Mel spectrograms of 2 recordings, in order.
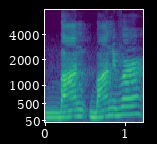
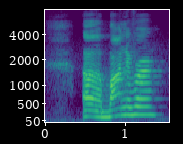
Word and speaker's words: Bon Iver: I thought that this year they were going to give it to Bon Iver. I think that's how you really say his name, Bon Iver.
